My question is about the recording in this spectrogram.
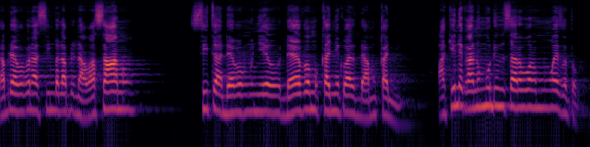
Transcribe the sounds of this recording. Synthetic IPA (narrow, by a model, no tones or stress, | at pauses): lap̬dβaβanasimbalabdɛnawasanɔ | sitadɛβamuɲɛɔdɛβamukaɲikadamukaɲi | akinɛkanumudiusanɔwanmuwɛzatɔ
